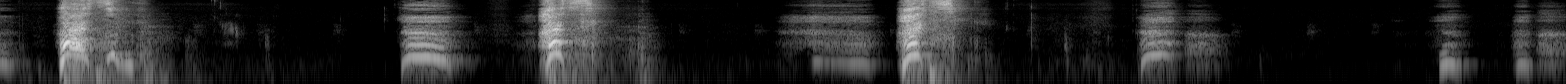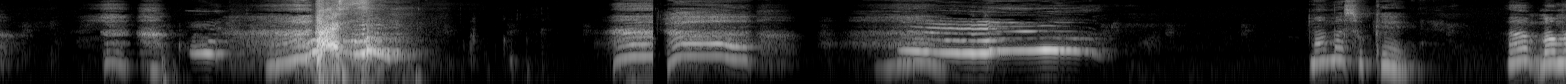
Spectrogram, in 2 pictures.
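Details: Adult deliberately fake-sneezing, imitating allergy sneezes, in front of pet Husky: series of loud, sharp sneeze sounds with the dog's high whining between them in a quiet room; sneezing (imitated).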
